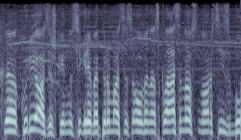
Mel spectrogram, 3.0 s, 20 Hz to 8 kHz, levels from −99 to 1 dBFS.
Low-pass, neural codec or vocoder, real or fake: 7.2 kHz; none; real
